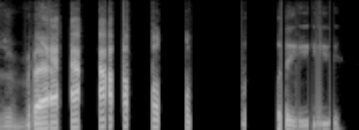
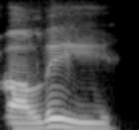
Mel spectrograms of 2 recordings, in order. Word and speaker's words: Vallee: that Thomas Arthur Vallee, and that's how his name is pronounced. I thought it was Vallee, but it's Vallee.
